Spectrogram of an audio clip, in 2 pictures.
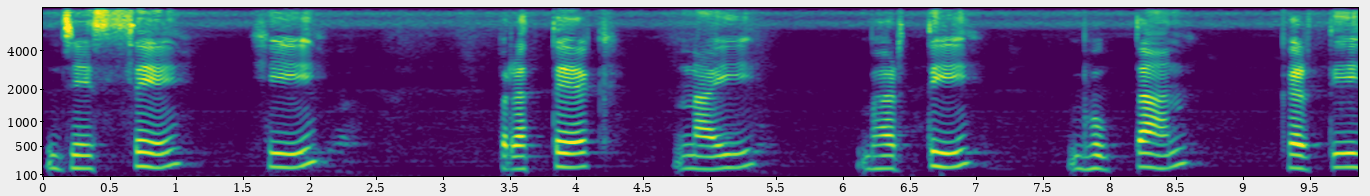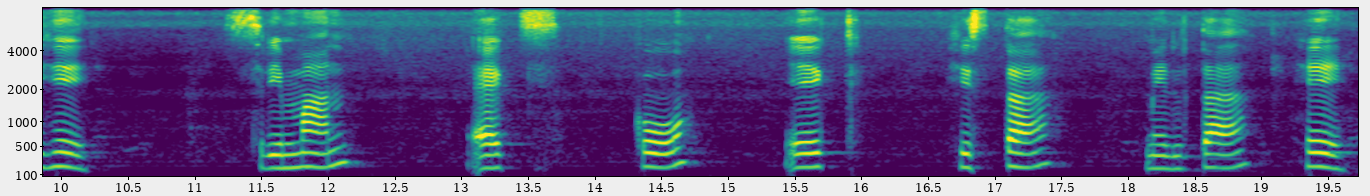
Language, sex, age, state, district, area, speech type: Hindi, female, 45-60, Madhya Pradesh, Chhindwara, rural, read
